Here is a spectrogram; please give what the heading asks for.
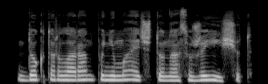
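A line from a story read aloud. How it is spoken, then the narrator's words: Quiet. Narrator (Russian): так же тихо сказала я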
